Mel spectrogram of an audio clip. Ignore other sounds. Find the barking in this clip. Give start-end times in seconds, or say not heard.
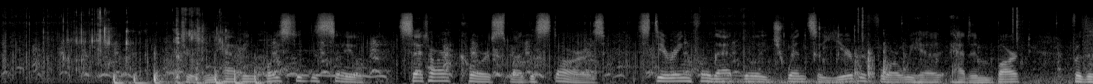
0.0-7.6.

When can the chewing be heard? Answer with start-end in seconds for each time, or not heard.
0.4-2.4, 7.1-8.7.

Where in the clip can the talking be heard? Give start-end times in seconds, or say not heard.
1.7-10.8.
